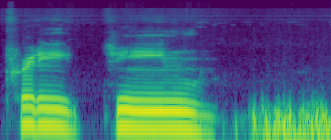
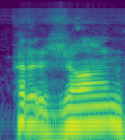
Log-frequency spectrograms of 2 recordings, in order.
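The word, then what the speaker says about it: Petit Jean: up there in Arkansas pretty Jean I think you're talking about Pettit um it's not pronounced the way you wrote it it's uh it's a French spelling but it's a Native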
